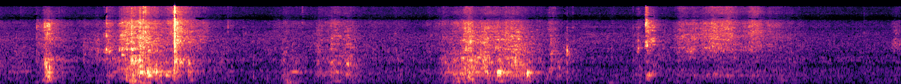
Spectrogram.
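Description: Hiking backpack being packed by hand: fabric rustling and soft knocks of items going in, in a few separate bursts, with short ticks near the start and about four seconds in.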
